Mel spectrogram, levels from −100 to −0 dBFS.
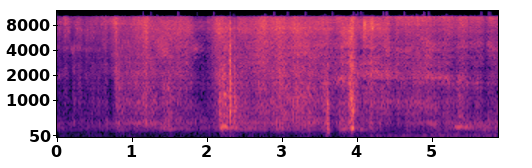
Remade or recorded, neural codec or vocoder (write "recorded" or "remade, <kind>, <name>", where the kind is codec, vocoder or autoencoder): remade, codec, SNAC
